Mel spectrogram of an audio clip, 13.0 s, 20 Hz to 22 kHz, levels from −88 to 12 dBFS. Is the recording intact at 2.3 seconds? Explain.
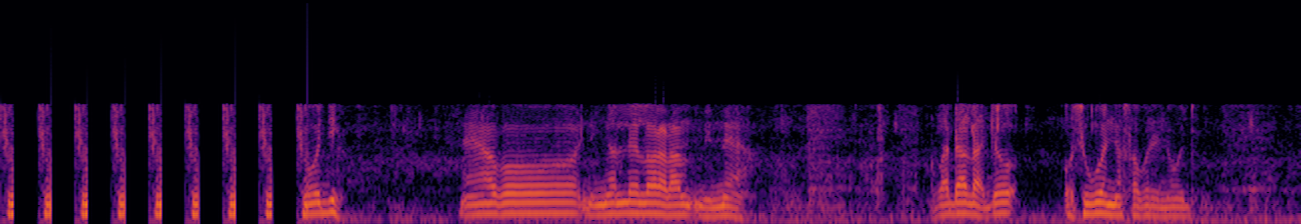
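No, 2.3 s falls inside a stutter with silent gaps already under way from 0.0 s to 3.07 s. A 0.13 s burst replays eight times, each followed by 0.24 s of digital silence. The likely cause is a stalled stream replaying its last fragment. Unlike dropouts, the same fragment returns, and unlike a seamless loop, dead silence separates each repeat.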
